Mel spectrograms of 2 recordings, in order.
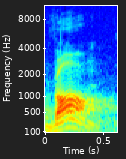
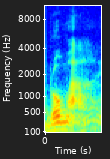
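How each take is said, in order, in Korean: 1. 영어식으로 발음해요. 한 음절이에요. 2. 한국식으로 발음해요. 두 음절이에요. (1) "영어식 발음은" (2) "우리끼리 발음은"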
